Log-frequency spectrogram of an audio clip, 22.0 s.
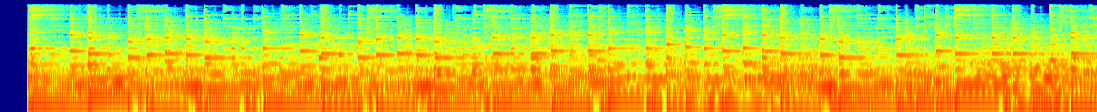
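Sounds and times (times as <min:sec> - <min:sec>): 
band backing music: 0:00.6 - 0:21.9.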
